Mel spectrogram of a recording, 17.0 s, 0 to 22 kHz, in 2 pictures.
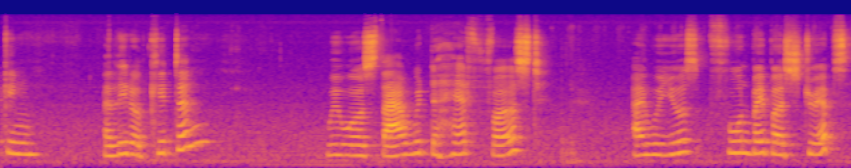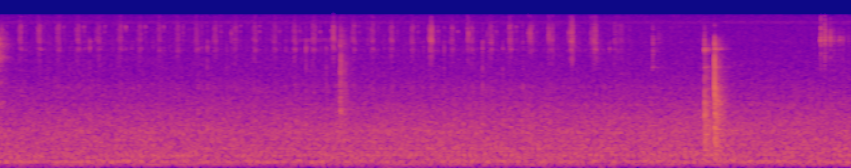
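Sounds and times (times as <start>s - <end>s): steady hiss: 0.0s - 17.0s
paper strip ticking and rustling: 8.6s - 14.8s.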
